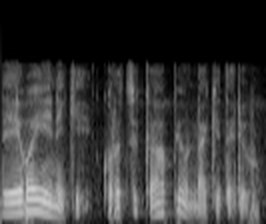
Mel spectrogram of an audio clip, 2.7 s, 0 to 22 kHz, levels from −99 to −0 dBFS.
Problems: low volume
